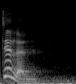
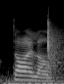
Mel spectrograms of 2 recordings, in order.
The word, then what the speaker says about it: Dylon: Um, is it Dylan as in Bob? Dylon. Dylon. Oh, I thought it was Dylan. So, Dylon.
